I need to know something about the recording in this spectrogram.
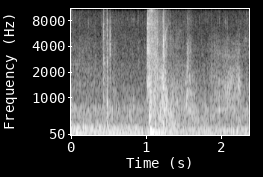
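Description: A grappling gun fires with a sharp bang.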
